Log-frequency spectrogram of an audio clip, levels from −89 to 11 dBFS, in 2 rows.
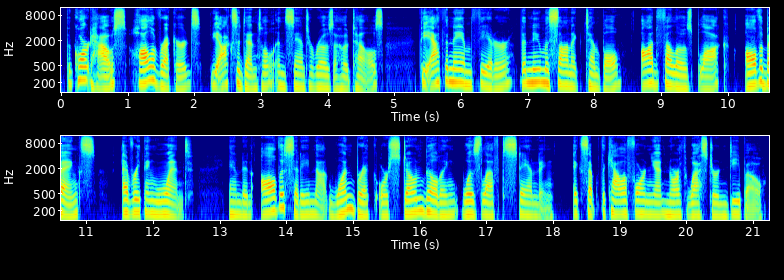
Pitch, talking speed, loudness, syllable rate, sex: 165 Hz, 130 wpm, -22 LUFS, 4.2 syllables/s, female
